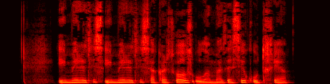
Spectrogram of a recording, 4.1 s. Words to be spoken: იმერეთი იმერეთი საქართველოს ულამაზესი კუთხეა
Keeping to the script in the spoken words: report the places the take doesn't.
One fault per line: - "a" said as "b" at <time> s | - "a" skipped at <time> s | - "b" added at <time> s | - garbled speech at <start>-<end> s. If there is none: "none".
none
